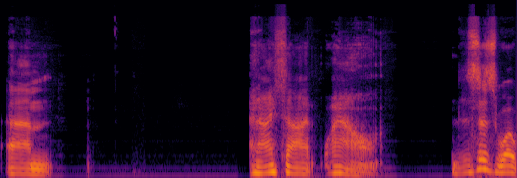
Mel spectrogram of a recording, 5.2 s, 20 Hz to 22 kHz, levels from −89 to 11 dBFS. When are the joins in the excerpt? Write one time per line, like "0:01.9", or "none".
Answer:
none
